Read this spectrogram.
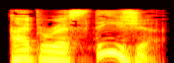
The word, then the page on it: hyperaesthesia: British English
